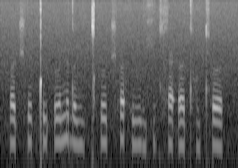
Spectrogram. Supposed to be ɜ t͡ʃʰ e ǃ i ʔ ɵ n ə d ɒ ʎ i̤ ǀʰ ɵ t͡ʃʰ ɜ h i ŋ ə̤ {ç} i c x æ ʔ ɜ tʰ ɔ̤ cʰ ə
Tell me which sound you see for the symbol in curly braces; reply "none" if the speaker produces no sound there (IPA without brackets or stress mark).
ç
